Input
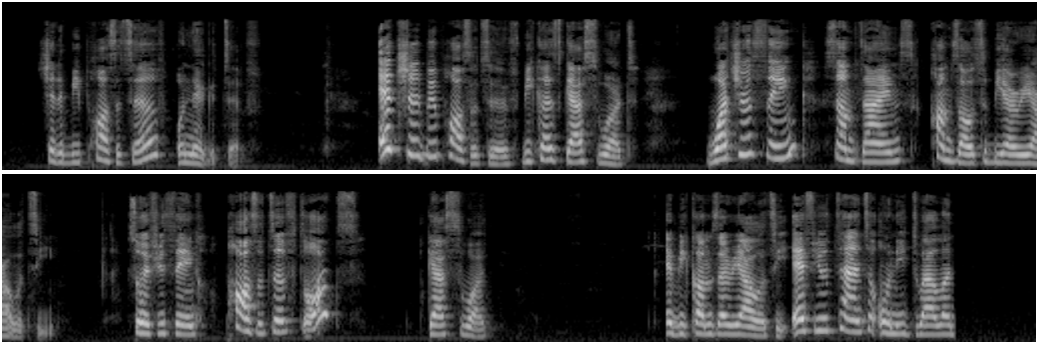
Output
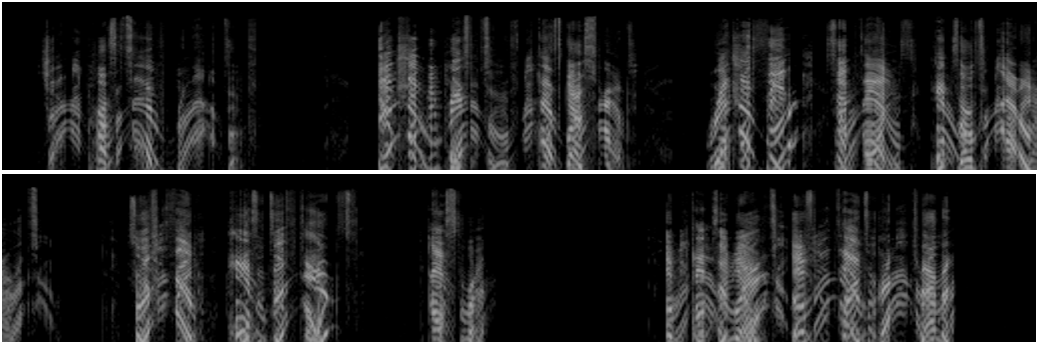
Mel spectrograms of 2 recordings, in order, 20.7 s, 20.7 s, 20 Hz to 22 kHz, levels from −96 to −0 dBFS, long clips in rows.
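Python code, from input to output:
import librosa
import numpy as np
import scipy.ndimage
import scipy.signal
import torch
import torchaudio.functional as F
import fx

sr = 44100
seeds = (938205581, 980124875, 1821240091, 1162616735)

y = fx.level_steps(x, sr, step_db=15)
y = fx.ring_lfo(y, sr, carrier_hz=850.0, swing_pct=65, hz=1.5)
y = y * 10.0 ** (-2.0 / 20.0)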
